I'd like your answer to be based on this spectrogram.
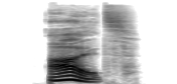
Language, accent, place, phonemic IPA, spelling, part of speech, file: German, Germany, Berlin, /ʔaːls/, Aals, noun, De-Aals.ogg
- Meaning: genitive singular of Aal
